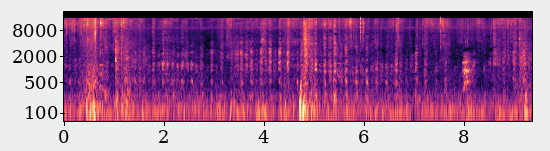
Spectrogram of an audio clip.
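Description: An American Pit Bull Terrier pants steadily in quick, breathy, rhythmic puffs.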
